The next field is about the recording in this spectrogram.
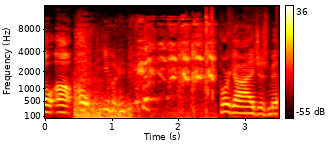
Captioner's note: canned laughter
